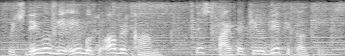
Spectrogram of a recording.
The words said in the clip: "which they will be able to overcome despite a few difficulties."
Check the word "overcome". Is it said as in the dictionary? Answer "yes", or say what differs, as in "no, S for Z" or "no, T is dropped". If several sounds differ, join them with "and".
yes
